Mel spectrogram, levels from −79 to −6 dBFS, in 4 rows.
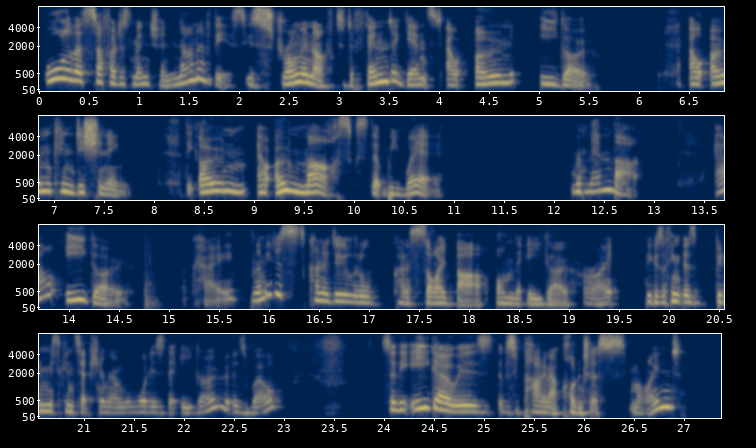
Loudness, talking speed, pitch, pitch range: -28 LUFS, 165 wpm, 195 Hz, 165-240 Hz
